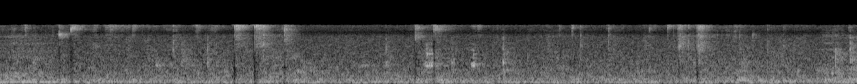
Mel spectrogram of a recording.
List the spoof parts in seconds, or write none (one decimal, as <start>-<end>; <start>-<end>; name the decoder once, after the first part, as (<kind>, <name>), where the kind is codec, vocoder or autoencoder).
0.0-1.2 (vocoder, BigVGAN v2); 4.3-5.8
